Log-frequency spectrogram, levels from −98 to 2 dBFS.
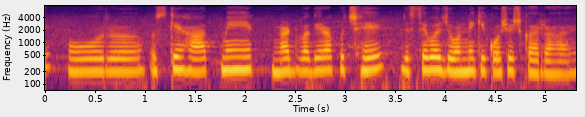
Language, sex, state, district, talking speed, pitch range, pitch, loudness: Hindi, female, Maharashtra, Aurangabad, 190 wpm, 205-225 Hz, 210 Hz, -16 LUFS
